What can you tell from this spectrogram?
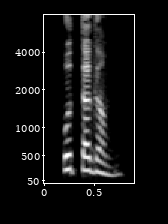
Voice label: "puththagam", tamil; texttoSpeech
